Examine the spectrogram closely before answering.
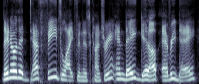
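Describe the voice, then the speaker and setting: American male livestream commentator, higher-pitched voice, dry close mic, combative and foul-mouthed. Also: expressive, moderate pace, fairly bright tone, no room sound. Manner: profane, blunt and combative. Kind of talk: unscripted political reaction rant on a livestream.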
